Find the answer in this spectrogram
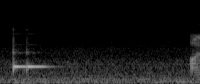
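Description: The iPhone 4S's Siri chime sounds from the phone's speaker about a tenth of a second in: one short, single-pitched electronic beep. It marks that Siri has stopped listening to the dictated message and is processing it.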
